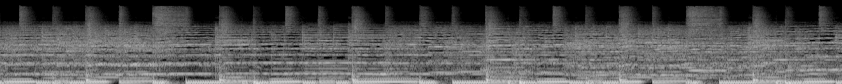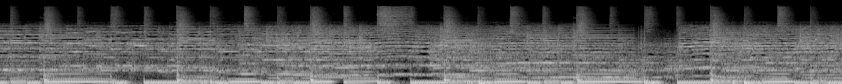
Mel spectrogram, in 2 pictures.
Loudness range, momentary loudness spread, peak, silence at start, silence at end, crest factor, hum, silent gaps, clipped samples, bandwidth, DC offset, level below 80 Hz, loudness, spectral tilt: 0 LU; 2 LU; 0 dBFS; 0 s; 0 s; 16 dB; none; none; under 0.1%; 16.5 kHz; under 0.1%; -22 dBFS; -17 LUFS; -5 dB/octave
